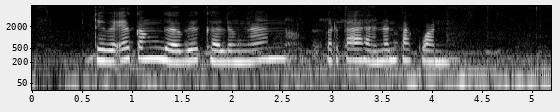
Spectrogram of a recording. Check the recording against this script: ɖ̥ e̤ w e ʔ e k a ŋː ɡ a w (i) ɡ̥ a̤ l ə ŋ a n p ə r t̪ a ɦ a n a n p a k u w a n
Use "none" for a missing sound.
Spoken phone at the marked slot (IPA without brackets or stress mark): e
